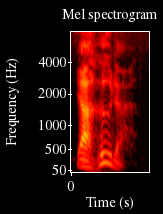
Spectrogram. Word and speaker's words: Yehuda: If you're going to pronounce Judah in Hebrew, it'd be Yehuda.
